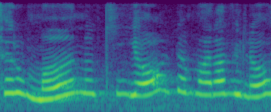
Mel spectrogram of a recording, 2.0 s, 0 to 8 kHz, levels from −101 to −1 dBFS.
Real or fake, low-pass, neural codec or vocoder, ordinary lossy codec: fake; 7.2 kHz; vocoder, 22.05 kHz, 80 mel bands, WaveNeXt; none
